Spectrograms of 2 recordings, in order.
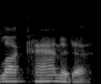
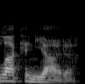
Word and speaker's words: La Cañada: Well, people think it's called La Canada. It's Oh, right. it's called La Cañada. La Cañada. It's a lot of. It's a lot. It's a lot. Yes. La Cañada.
